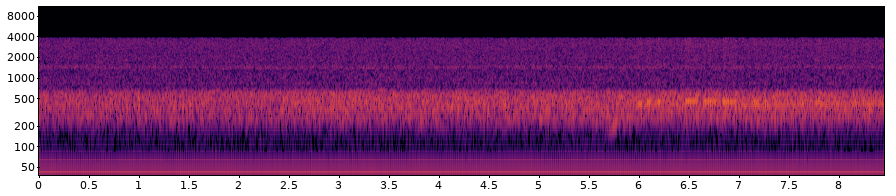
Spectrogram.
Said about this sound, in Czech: Třeba toto typicky slabý signál. S APF-kem nastaveným na 700 Hz už se to stává čitelným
